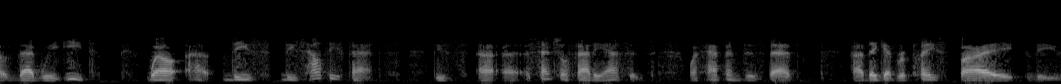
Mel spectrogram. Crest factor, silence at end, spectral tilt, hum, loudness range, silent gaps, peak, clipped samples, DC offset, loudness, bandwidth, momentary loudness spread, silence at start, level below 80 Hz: 20 dB; 0 s; -4 dB/octave; none; 6 LU; none; -16 dBFS; under 0.1%; under 0.1%; -36 LUFS; 3.7 kHz; 15 LU; 0 s; -76 dBFS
